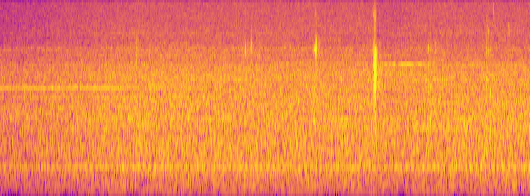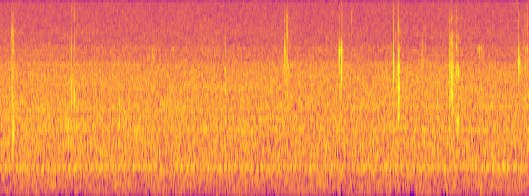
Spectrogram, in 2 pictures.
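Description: Steady machine hum and hiss of room noise, such as a fan or ventilation, with a few faint clicks of someone chewing a slice of summer sausage.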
